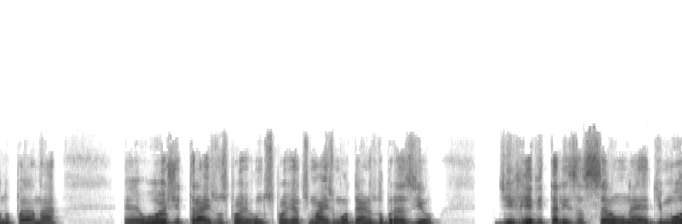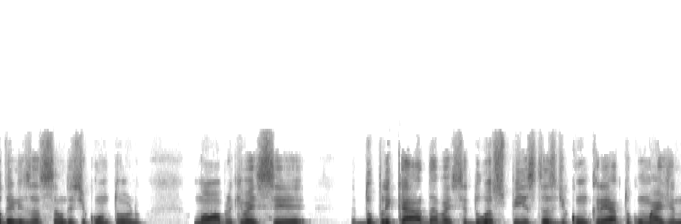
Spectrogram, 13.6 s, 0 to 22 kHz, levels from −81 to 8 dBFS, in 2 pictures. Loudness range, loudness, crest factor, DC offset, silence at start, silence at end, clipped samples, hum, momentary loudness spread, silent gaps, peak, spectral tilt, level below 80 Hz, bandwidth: 2 LU; -19 LUFS; 16 dB; under 0.1%; 0 s; 0 s; under 0.1%; none; 7 LU; 4.77-4.92 s; -2 dBFS; -6 dB/octave; -60 dBFS; 9.4 kHz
